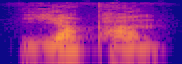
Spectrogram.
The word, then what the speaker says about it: Japan: And finally here, yapan.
